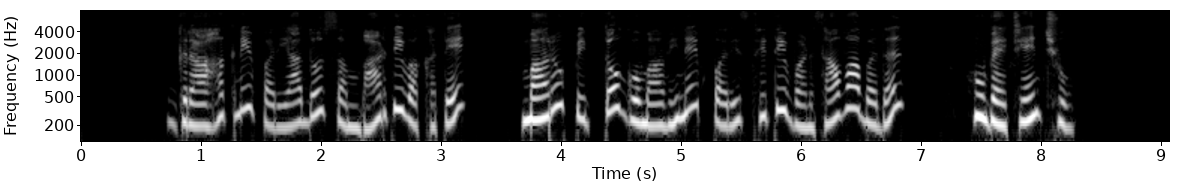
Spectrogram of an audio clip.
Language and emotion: Gujarati, fearful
